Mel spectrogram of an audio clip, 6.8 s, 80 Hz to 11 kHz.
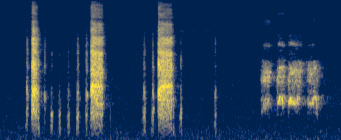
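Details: From Aceh, an F1 junglefowl with white legs: ticking clicks and three harsh loud bursts, then a nasal, harmonic, pulsed call of about a second at the end.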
